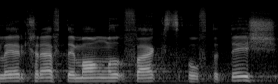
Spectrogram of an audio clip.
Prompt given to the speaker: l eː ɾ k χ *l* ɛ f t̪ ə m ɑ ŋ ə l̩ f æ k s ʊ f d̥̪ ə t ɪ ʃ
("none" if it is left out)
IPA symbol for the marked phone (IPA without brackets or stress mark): ɾ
